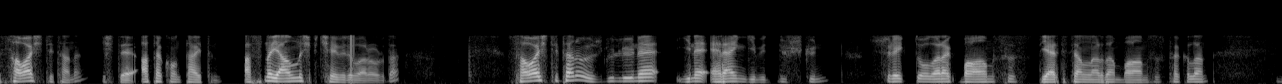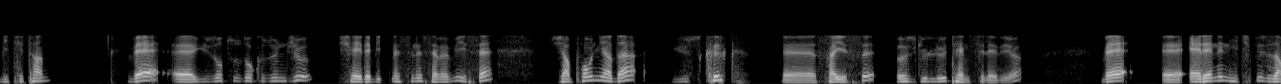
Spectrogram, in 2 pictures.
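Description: Bit errors on a digital phone line at 3.47 to 3.54 s: a few flipped bits in the G.711 A-law stream corrupt single samples, producing a brief burst of sharp ticks and crackle.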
